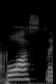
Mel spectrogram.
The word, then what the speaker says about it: Boston: It's like Boston because it's like aw. It's like aw. – Like aw? – Aw. – Boston. – Like boss. Yeah. – Boston. – Not ba. It's like ba.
